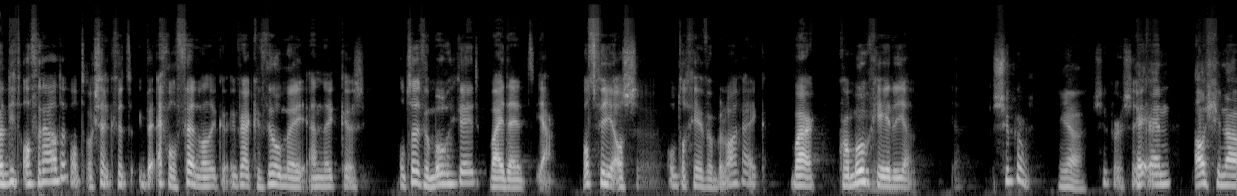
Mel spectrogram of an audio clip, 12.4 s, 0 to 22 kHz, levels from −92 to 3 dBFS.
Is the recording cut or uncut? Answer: uncut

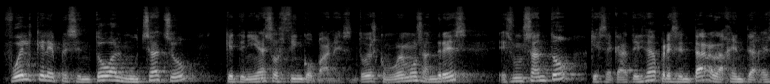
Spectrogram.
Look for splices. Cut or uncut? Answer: cut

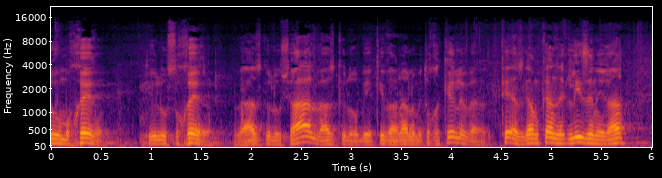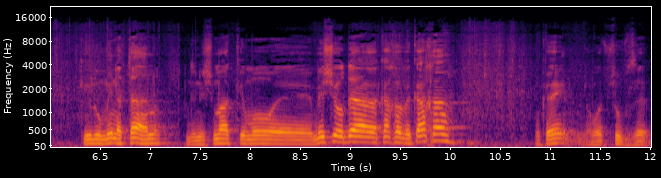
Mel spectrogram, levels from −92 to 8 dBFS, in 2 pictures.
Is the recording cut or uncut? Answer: cut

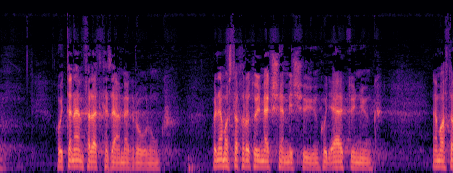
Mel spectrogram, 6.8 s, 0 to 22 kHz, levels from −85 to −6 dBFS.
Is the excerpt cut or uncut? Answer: uncut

